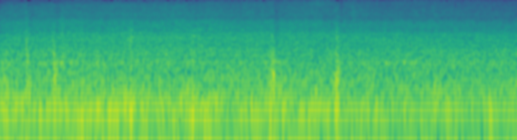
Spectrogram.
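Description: Diesel-hauled train running past, its wheels clicking over rail joints at a regular beat over a steady engine hum; the clicks stop after about three and a half seconds.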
